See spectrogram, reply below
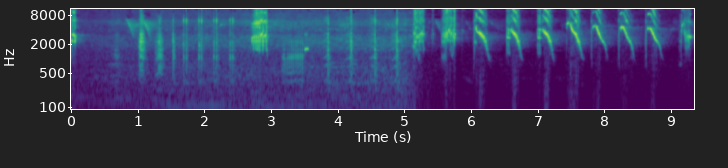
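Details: Javan myna of the Thai type, singing energetically with a full repertoire of fills. Muffled, noisy notes come first, then a fast series of loud, sharp, downslurred whistles repeated about twice per second.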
